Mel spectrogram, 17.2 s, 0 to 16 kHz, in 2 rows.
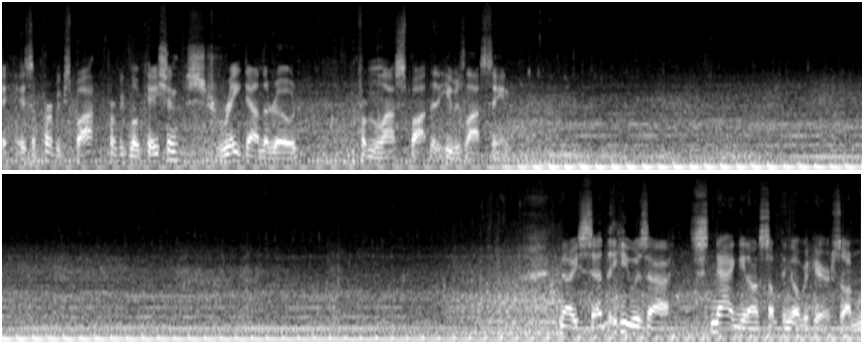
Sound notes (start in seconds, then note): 5.8 boat engine rumbling; 5.8 somber music continues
